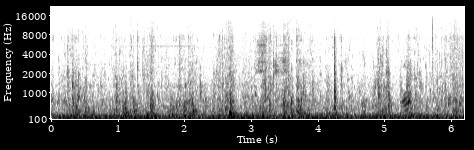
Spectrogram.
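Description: Small tiller-steered outboard motor running steadily at trolling speed, a low even drone, with wind on the microphone.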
